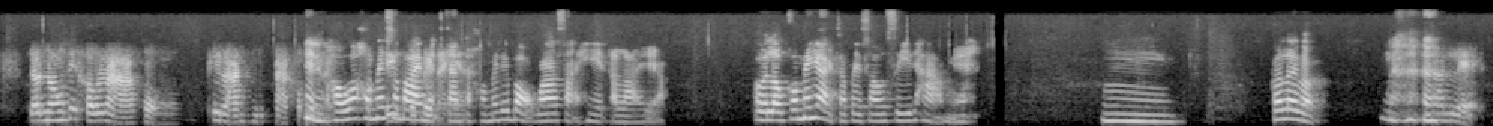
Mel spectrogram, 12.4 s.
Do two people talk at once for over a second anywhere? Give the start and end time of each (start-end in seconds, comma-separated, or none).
2.5-3.9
